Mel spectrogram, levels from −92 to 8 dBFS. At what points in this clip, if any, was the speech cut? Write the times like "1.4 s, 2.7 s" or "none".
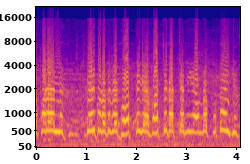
none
